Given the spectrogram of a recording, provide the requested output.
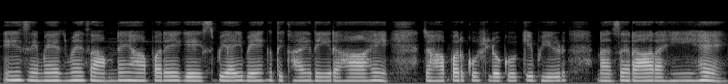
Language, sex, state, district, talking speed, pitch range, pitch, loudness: Hindi, female, Rajasthan, Jaipur, 190 wpm, 175-185 Hz, 180 Hz, -20 LUFS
